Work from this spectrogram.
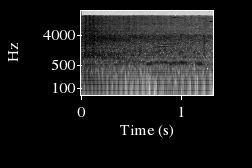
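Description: A Yamaha NMAX motor scooter putters steadily at close range, a low rhythmic engine thrum running continuously under the scene.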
